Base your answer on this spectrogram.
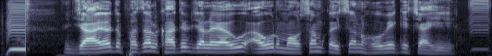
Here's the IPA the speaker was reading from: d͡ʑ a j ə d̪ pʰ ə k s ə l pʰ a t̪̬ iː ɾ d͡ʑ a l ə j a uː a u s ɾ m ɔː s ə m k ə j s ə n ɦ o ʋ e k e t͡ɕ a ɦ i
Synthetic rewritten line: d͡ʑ a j ə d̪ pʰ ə s ə l kʰ a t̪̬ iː ɾ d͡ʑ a l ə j a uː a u ɾ m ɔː s ə m k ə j s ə n ɦ o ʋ e k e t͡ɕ a ɦ i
